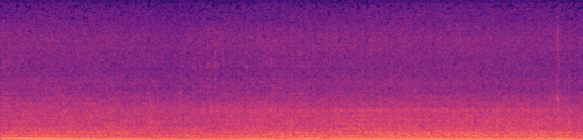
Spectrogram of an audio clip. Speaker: pretty decent all right there we go the joys of a push rod engine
